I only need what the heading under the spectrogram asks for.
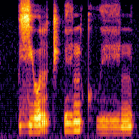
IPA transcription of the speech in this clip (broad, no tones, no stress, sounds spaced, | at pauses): zʲ o r t͡ʃʼ e̤ n kʷʰ e̤ n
